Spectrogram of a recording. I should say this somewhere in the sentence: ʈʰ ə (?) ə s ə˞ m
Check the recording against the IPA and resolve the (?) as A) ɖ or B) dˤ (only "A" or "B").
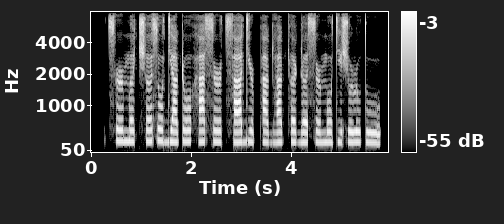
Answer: A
